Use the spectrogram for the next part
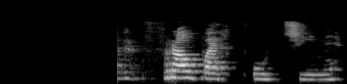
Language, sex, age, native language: Icelandic, male, 9, Icelandic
